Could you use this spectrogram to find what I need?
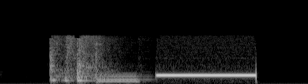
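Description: Telephone line sounds while a call is being transferred: a brief burst of mixed tones, then one steady, unbroken tone held for about a second before it stops into silence.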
